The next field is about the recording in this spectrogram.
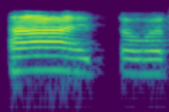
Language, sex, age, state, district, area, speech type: Kannada, female, 18-30, Karnataka, Bidar, urban, conversation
